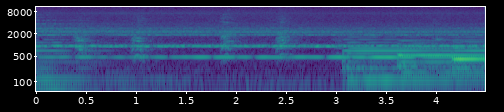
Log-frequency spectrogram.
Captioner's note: dog barking in distance; light melodic orchestral music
